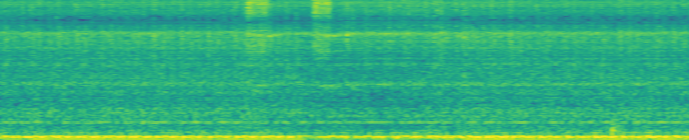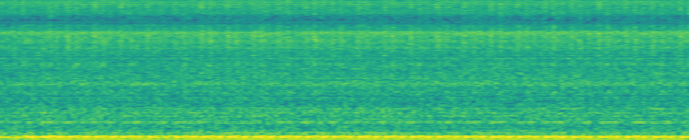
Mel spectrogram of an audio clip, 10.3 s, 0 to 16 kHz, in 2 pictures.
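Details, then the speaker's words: 1956 Ford truck, 45,000 original miles, just started after 40+ years sitting with new rebuilt starter: steady, even low idle without knocking, banging or misses; normal idle, battery light on. "And there we go. Pretty good. I don't hear any knocking or banging."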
